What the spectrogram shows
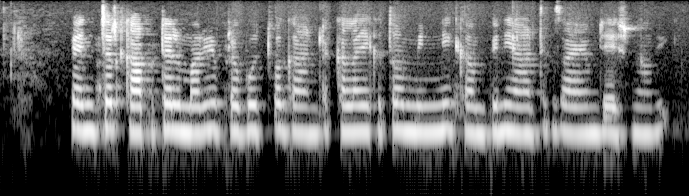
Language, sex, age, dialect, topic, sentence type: Telugu, female, 56-60, Southern, banking, statement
